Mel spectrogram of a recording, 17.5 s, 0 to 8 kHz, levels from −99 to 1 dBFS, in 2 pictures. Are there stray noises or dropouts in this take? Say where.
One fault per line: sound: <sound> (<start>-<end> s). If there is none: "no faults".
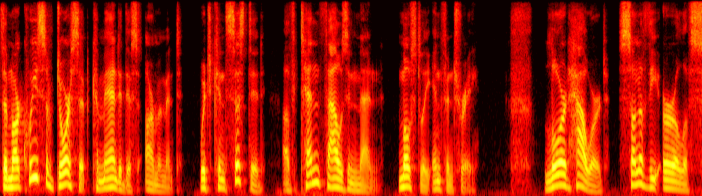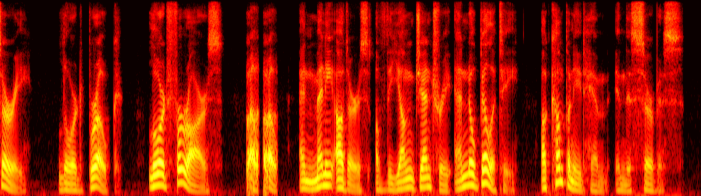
sound: laugh (11.9-12.3 s)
